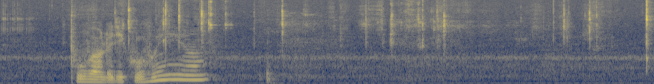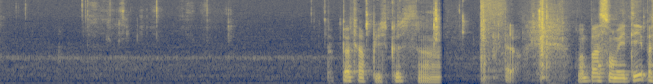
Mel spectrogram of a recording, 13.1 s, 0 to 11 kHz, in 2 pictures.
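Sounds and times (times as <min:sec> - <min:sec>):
toy parts clicking: 0:01.2 - 0:02.3.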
